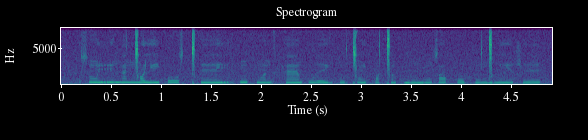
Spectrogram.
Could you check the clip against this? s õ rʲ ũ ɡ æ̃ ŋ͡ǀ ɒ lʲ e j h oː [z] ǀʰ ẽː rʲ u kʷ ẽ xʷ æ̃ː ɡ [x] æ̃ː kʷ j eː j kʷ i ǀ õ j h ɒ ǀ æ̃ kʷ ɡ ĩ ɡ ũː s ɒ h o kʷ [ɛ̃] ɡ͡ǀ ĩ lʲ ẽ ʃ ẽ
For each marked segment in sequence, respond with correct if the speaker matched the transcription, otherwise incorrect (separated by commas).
incorrect, incorrect, incorrect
